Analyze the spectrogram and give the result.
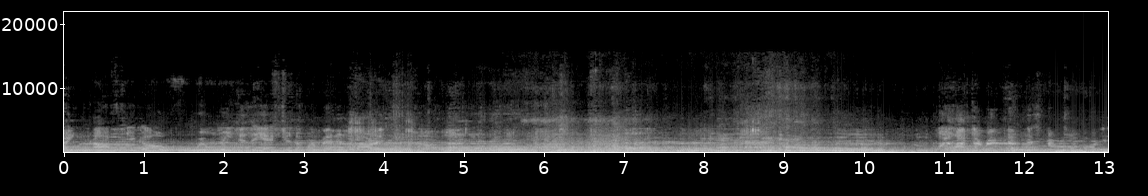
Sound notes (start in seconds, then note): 5.7 engine revving; 5.7 orchestral music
